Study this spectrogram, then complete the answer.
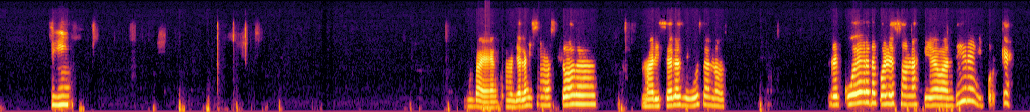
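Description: A woman speaks calmly, in short phrases, through an online call.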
